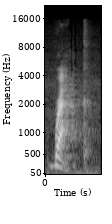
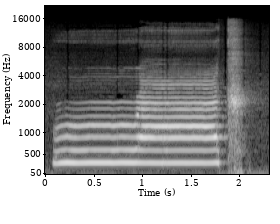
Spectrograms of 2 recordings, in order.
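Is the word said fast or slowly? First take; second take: fast; slowly. First: The word is said quickly together. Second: The word is stretched out slowly. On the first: "Say it fast" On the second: "Do it with me"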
